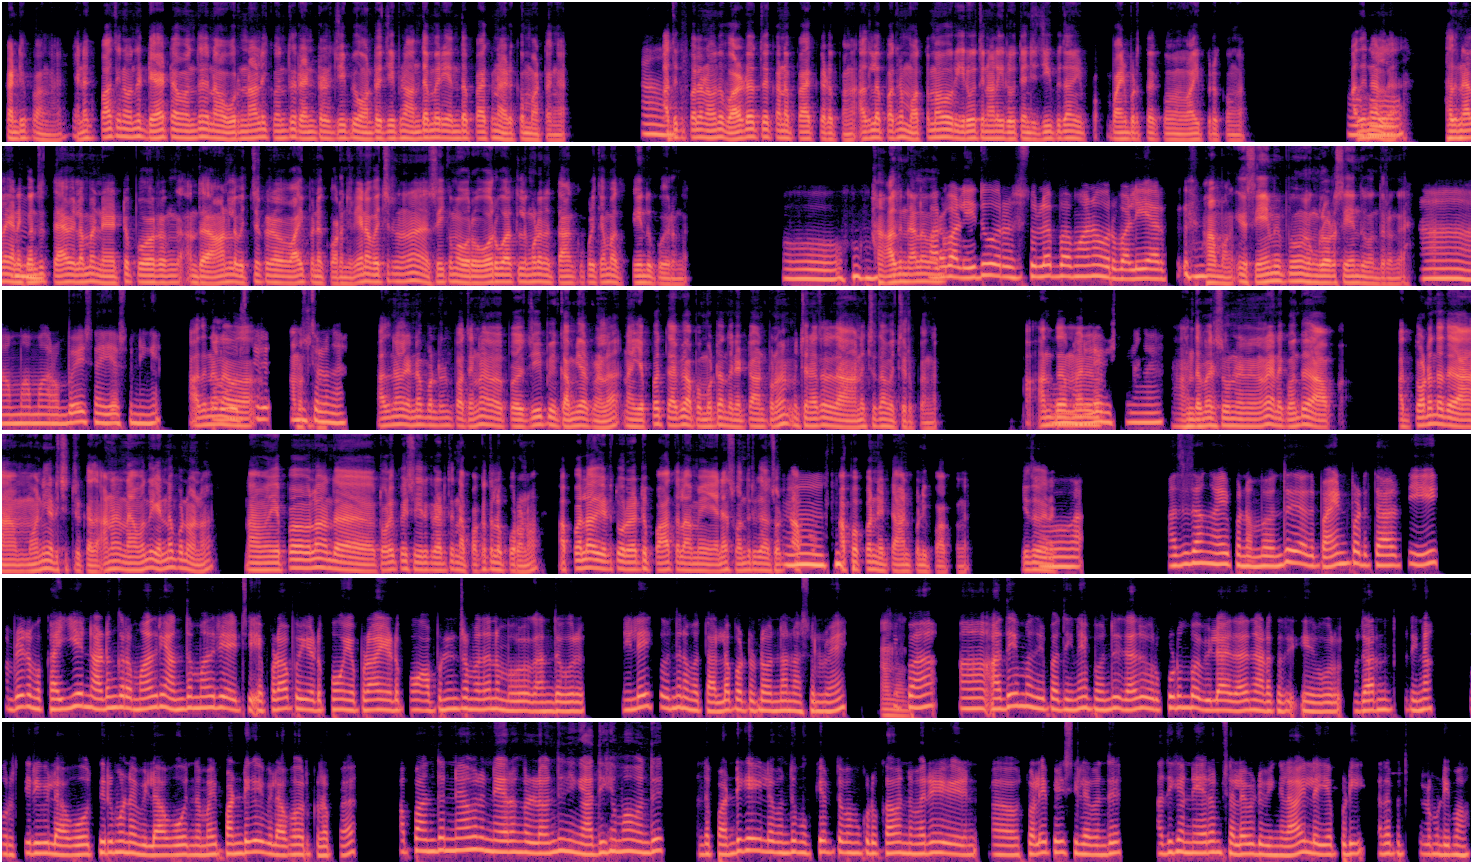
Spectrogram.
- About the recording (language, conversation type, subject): Tamil, podcast, கைபேசி அறிவிப்புகள் நமது கவனத்தைச் சிதறவைக்கிறதா?
- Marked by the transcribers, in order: laughing while speaking: "பரவால இது ஒரு சுலபமான ஒரு வழியா இருக்கு"; chuckle; chuckle; chuckle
